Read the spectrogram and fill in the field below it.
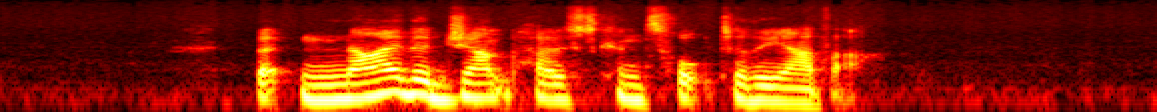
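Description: A middle-aged man speaks calmly into a microphone over an online call.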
